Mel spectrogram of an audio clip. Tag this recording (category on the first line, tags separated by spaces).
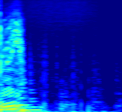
Music > Solo instrument
electric rock riff harmonic slide lowend electricbass fuzz funk note bassline harmonics chords chuny low pick bass pluck slides notes slap blues basslines riffs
